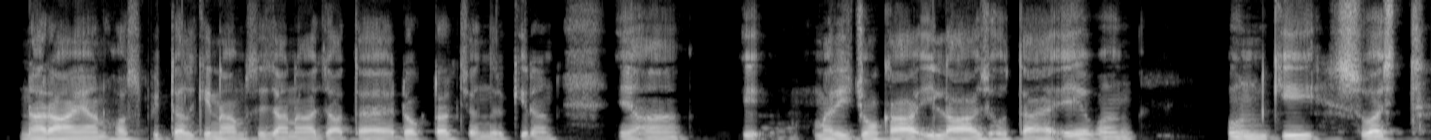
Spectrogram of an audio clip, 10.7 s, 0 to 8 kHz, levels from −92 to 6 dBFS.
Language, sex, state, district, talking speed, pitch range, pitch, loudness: Hindi, male, Bihar, Jahanabad, 110 wpm, 110-120 Hz, 115 Hz, -19 LUFS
